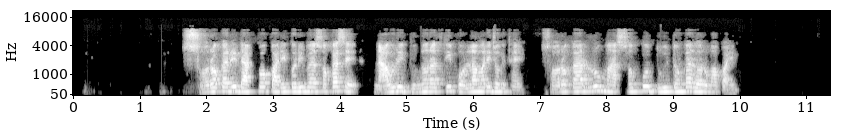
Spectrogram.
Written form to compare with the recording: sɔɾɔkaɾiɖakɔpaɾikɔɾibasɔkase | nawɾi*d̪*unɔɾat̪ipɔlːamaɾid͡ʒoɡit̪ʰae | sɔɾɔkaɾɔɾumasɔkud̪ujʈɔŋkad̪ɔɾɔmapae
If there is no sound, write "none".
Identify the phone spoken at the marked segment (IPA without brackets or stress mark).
d̪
